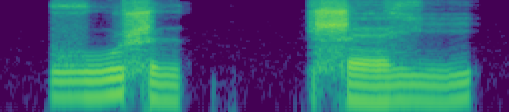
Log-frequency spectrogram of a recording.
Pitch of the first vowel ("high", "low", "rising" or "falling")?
rising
